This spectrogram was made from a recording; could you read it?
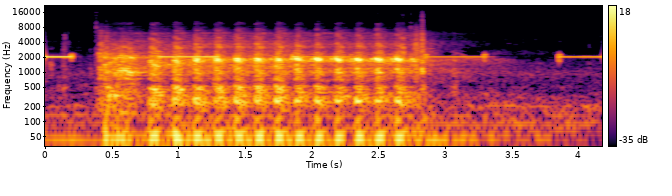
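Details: Honda Civic, head gaskets replaced in 2019, broke down with a crank but no start. Starter churns steadily about three beats a second with no firing, dash chimes around it. Crank no start from fuel pump failure.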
